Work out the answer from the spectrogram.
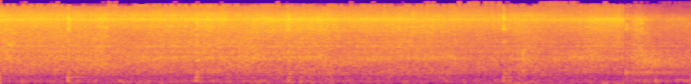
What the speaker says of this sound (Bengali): এবার মোচাটাকে খুব ভালোভাবে কষবো।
